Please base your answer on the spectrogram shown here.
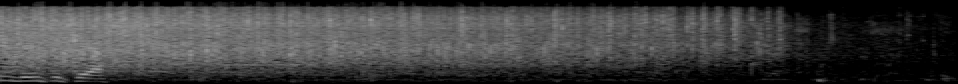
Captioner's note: audience applauds; clappers clacking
